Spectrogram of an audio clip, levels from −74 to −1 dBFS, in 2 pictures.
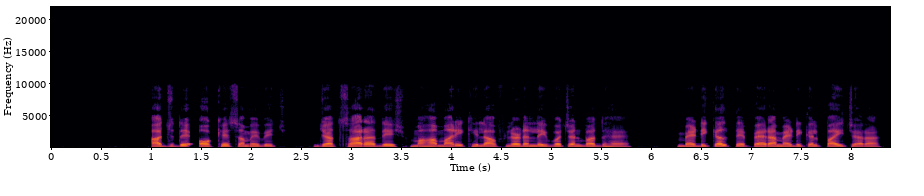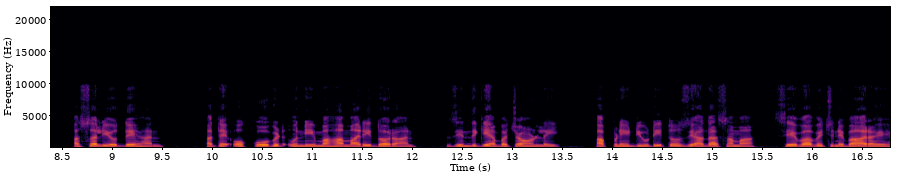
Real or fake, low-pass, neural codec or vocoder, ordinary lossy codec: fake; 9.9 kHz; vocoder, 22.05 kHz, 80 mel bands, WaveNeXt; none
